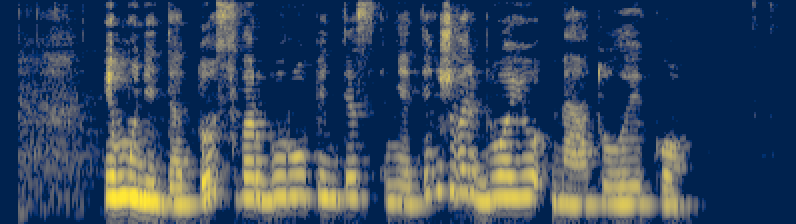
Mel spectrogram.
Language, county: Lithuanian, Šiauliai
